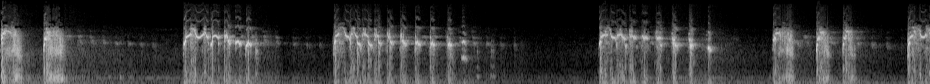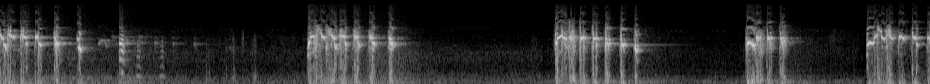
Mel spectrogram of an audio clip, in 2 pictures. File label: Eagle Chirps Calls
